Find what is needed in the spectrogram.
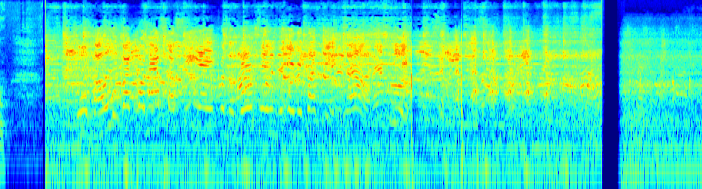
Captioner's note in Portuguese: risos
